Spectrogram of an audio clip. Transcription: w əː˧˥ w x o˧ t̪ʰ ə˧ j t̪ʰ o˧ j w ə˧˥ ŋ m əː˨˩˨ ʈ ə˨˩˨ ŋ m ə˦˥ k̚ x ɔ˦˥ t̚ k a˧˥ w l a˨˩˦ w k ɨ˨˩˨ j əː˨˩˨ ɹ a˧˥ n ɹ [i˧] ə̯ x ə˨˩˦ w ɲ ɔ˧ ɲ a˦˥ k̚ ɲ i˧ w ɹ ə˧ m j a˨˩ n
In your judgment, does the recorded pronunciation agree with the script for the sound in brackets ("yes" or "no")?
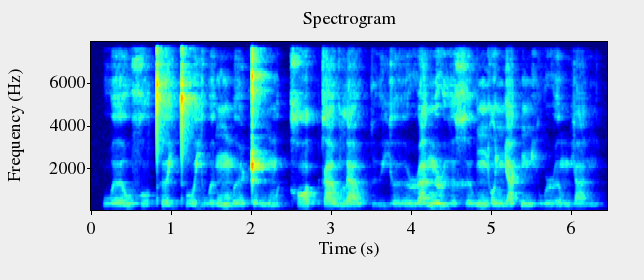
no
